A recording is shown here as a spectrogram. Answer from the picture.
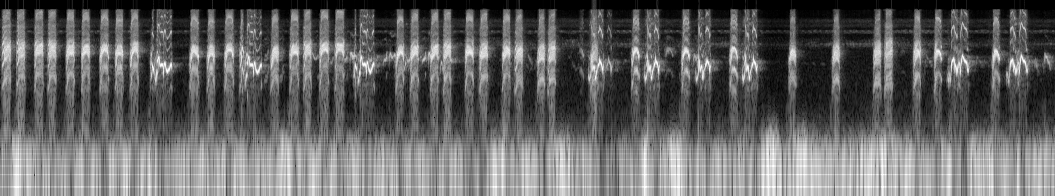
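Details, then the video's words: Vigorous sooty-headed bulbul song for drawing in wild birds and pressing rivals: dense, fast strings of crisp chirps, ten or more a second at times, mixed with rising and falling whistled slurs, over a faint low rumble. "Suara Burung KUTILANG GACOR Rapat Menekan Lawan Ampuh Untuk Memikat BURUNG KUTILANG Liar"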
